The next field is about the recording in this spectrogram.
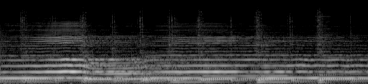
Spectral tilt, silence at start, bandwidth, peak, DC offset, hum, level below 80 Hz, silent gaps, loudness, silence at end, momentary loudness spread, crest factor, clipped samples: -6.5 dB/octave; 0 s; 13 kHz; -10 dBFS; under 0.1%; none; -58 dBFS; none; -24 LUFS; 0 s; 7 LU; 14 dB; under 0.1%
